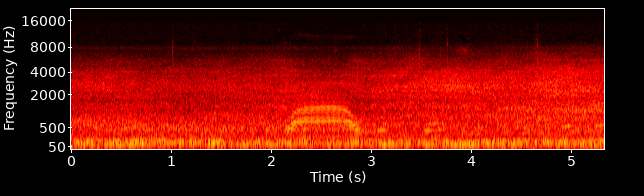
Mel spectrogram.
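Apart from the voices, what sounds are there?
Jet2 aircraft engines at Newcastle Airport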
